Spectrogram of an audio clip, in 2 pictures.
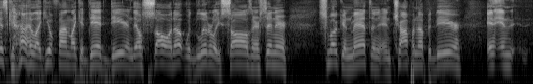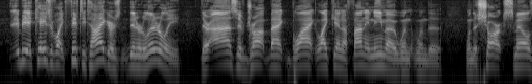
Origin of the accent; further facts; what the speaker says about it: North Carolina, United States; I'm from North Carolina. We're from the South, dude.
